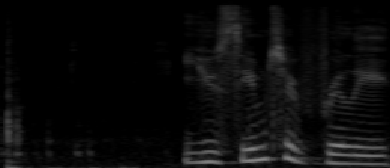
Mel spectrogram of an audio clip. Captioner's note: speaking French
